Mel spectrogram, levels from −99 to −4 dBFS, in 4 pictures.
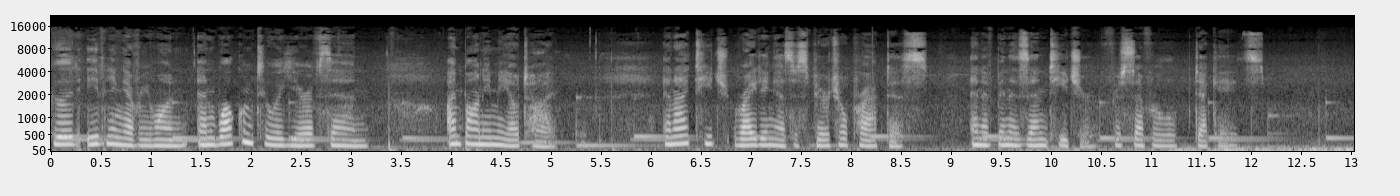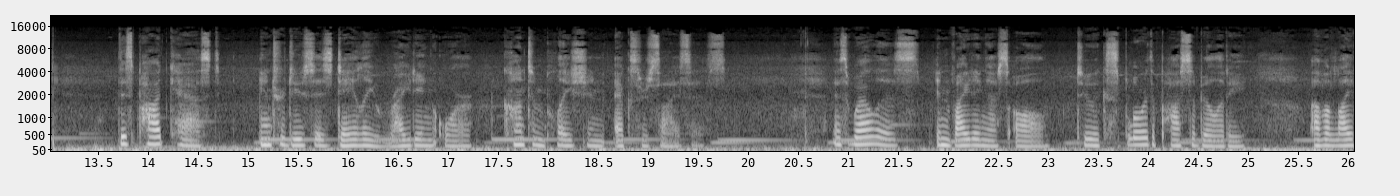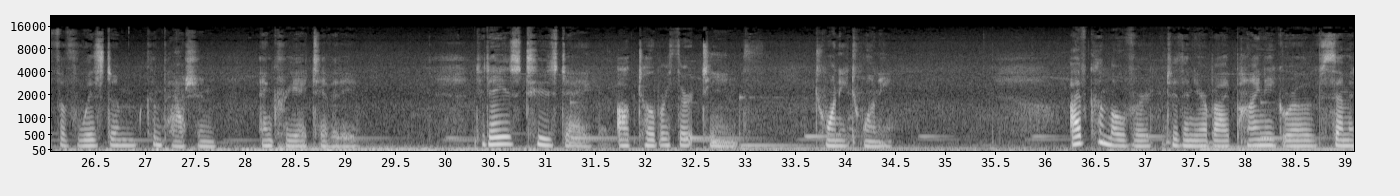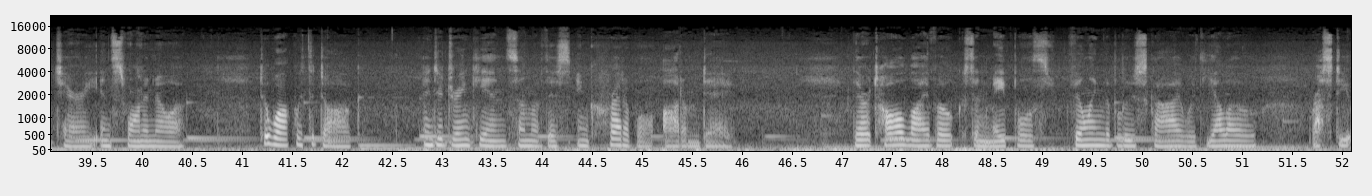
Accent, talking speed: American, 115 wpm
